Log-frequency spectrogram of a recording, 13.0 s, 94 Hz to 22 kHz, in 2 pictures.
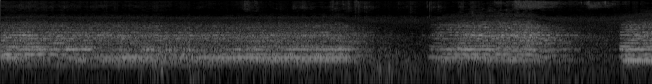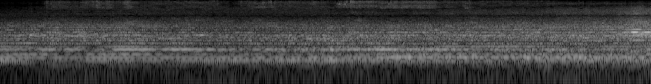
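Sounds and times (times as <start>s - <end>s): locomotive air horn blasts: 0.0s - 13.0s
low rumble of passing train: 0.0s - 13.0s.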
